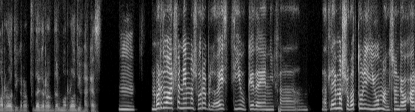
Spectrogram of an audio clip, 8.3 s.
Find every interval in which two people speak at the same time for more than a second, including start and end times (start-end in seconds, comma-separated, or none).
none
